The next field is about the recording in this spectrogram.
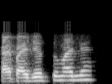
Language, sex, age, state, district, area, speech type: Marathi, male, 18-30, Maharashtra, Amravati, rural, conversation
